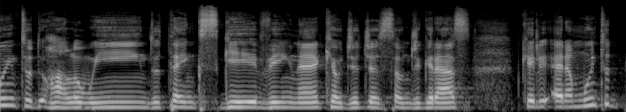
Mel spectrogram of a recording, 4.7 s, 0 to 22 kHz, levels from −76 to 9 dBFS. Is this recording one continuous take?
yes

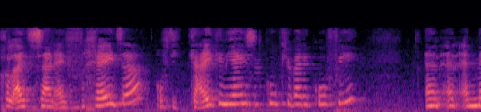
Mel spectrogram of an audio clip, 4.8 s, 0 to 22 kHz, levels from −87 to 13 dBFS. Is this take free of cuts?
no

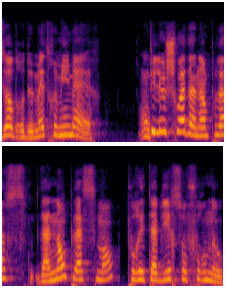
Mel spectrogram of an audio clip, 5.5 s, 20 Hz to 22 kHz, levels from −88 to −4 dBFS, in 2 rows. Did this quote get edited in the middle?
yes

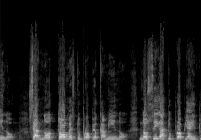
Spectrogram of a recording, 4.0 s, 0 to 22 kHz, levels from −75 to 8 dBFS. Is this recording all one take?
yes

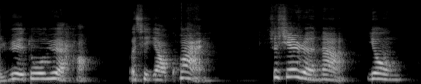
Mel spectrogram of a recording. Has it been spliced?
no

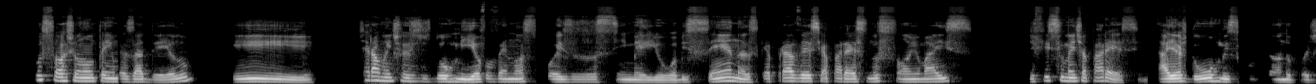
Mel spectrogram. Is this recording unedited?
no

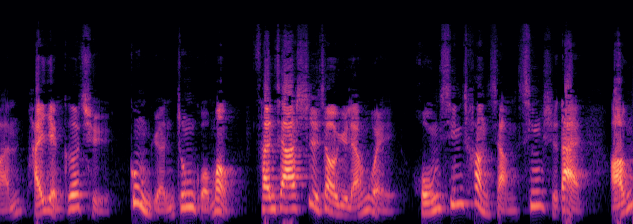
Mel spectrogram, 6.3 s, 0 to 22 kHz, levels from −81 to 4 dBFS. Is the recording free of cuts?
no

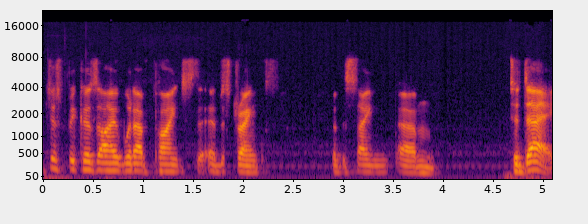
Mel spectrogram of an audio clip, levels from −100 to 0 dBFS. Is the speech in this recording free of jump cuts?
no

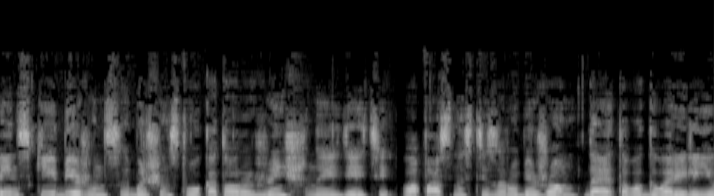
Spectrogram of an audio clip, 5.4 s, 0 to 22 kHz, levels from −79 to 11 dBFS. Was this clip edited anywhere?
no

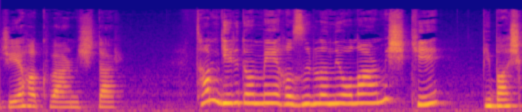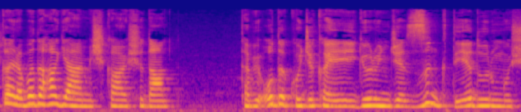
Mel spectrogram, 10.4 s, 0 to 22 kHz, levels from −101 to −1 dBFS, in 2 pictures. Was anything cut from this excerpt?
no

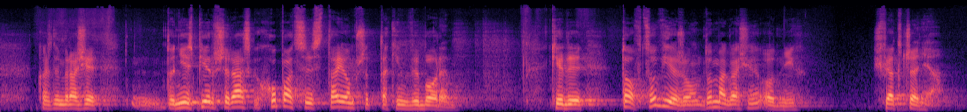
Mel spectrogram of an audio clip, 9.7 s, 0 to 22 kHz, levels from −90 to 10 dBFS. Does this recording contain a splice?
yes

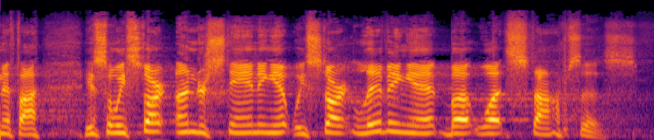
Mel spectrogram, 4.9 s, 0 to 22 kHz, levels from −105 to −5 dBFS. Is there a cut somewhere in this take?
no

